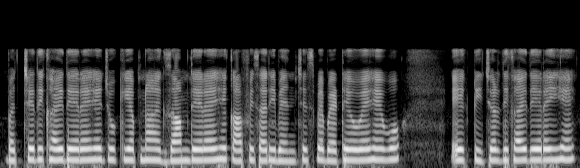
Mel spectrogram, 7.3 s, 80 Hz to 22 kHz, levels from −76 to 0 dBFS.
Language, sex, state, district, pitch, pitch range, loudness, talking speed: Hindi, female, Rajasthan, Jaipur, 225 Hz, 220-230 Hz, -13 LUFS, 215 wpm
